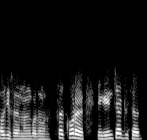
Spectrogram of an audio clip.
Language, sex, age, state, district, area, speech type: Tamil, male, 30-45, Tamil Nadu, Cuddalore, rural, conversation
